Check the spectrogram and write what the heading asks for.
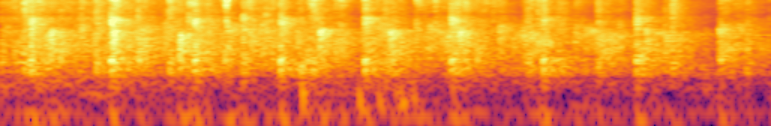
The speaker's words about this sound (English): Let's rise to our feet on Thursdays. We begin daytime prayer service. As you do, give Jesus a great big hand clap all over the sanctuary.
